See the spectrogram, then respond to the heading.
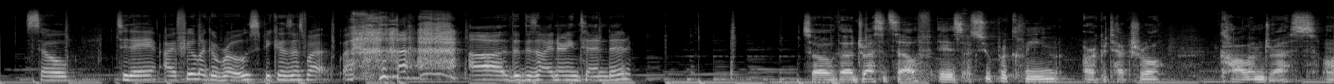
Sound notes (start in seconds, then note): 3.5 laughs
